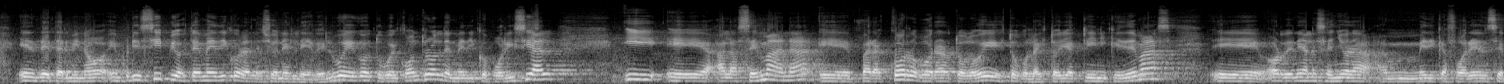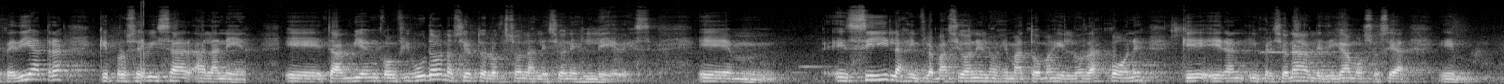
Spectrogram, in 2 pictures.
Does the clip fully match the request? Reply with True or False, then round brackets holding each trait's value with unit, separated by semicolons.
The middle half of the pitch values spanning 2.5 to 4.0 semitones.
False (4.5 semitones)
